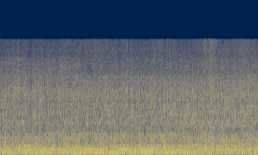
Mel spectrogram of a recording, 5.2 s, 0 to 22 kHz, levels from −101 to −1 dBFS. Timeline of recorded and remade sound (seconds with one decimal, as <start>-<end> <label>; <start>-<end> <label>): 0.0-5.2 remade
